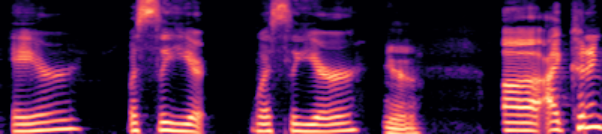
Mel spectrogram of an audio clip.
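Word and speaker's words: Eure: Another thing that I could not shake is that the actor playing Will, his last name is spelled E-U-R-E. Would you spell Ure? Yeah, you're. Air?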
